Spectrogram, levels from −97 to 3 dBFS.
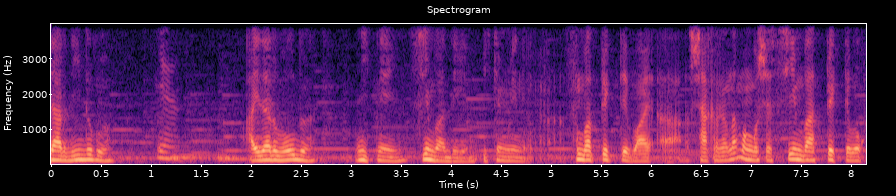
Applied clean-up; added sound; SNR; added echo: none; none; none; none.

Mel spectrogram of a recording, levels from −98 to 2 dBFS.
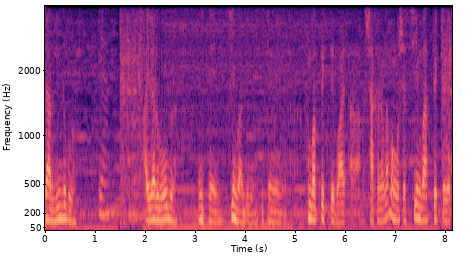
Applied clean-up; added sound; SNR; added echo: none; Engine starting / Car; 15 dB; none.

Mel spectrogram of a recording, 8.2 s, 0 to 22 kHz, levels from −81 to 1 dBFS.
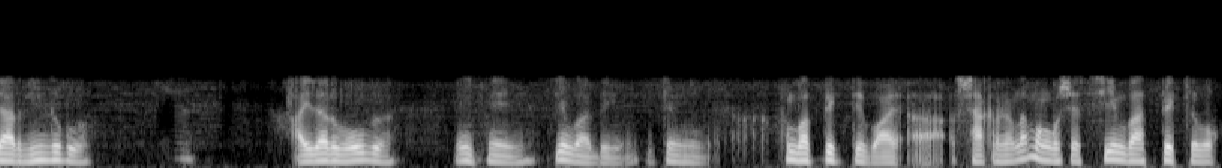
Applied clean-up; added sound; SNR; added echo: neural separator model SepFormer WHAM!.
